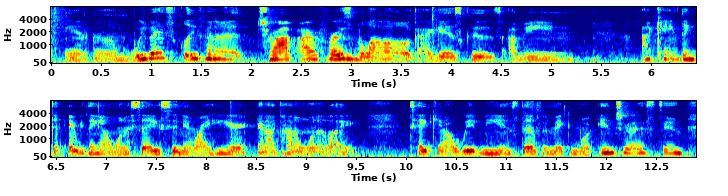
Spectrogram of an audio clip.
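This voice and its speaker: Somewhat breathy, a woman speaks at a fairly low pitch with ordinary pitch variation. Audible room echo surrounds her voice. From Sherman, Texas. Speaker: vlogger. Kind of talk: casual vlog. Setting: at home. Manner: fast.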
